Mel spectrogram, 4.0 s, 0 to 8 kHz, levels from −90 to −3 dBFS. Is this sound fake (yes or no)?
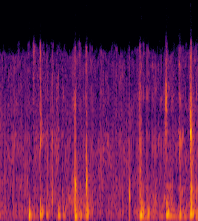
yes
